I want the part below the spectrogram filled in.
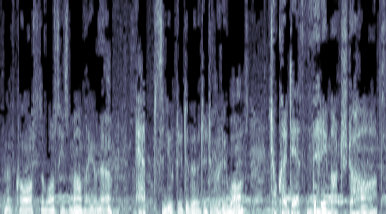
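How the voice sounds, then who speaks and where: A woman's voice: sits low, brisk, vocal fry, a crowd in the background. An actress playing a well-meaning, motherly middle-aged society wife in a radio drama, chatting in a genteel, confiding voice. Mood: confiding, gossipy. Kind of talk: 1990s British radio drama acting.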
